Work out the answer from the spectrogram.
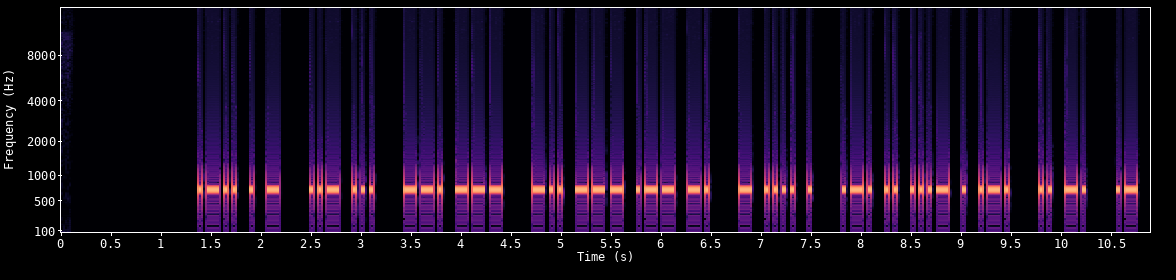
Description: Morse code, heard as a keyed tone, about 27 wpm, 700 Hz. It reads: LET US GO DOWN THE RIVER IN A
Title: Sentences from Top 1000 Words - Review Part 3 - 28wpm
